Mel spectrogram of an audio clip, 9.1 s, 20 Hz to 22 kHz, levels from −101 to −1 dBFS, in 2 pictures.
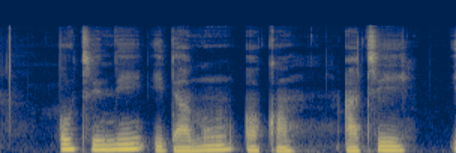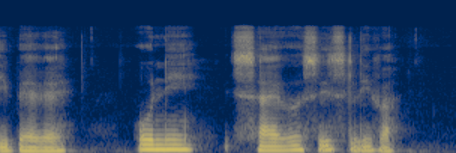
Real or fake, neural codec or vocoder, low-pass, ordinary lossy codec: fake; vocoder, 24 kHz, 100 mel bands, Vocos; 10.8 kHz; none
